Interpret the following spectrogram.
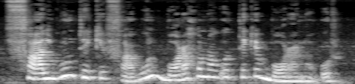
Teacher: সহজ উচ্চারণের জন্য শব্দ মধ্যস্থিত স্বর বা ব্যঞ্জনধ্বনি লোপ পেলে তাকে ধ্বনিলোপ বলা হয়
